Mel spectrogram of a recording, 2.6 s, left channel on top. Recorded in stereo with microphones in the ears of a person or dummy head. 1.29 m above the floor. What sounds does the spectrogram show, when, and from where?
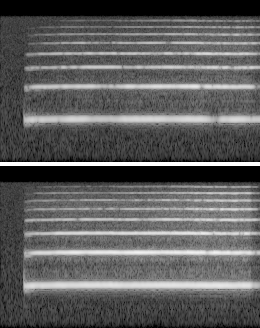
0.2 s a trumpet: 55° right (ahead or behind), 1.3 m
